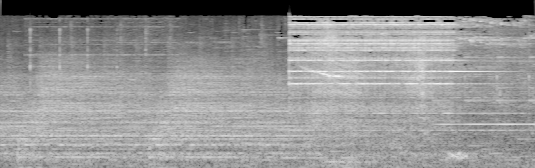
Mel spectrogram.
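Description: Fu Dao Le video slot machine playing its game music and chimes as the free-games bonus triggers. A bright layer of high ringing tones joins about halfway through, a short swell comes near the end, and a few steady held tones lead into the free-games award.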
